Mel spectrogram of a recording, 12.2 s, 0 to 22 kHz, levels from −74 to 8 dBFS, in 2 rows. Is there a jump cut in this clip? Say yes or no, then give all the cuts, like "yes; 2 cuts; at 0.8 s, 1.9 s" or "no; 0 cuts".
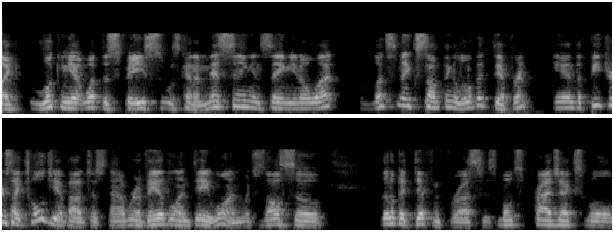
no; 0 cuts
